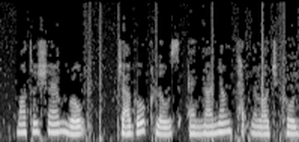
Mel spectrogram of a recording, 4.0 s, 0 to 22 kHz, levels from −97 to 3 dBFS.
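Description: Speech with overdone noise removal running throughout. The reduction is set so hard that frequency bands near the noise estimate are pulled down or gated off entirely, leaving a lowered background flecked with twinkling specks and the voice stripped of its quieter components.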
